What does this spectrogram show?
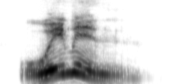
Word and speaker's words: women: Women. Vean que el fonema que tiene escrito es una I corta. I. Women. Women. Así se pronuncia la palabra mujeres en inglés con I corta.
